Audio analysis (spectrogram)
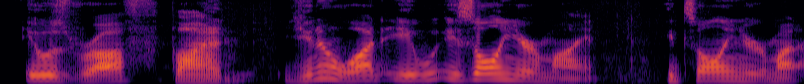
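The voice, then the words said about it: Thick foreign accent. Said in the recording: “with this thick accent”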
